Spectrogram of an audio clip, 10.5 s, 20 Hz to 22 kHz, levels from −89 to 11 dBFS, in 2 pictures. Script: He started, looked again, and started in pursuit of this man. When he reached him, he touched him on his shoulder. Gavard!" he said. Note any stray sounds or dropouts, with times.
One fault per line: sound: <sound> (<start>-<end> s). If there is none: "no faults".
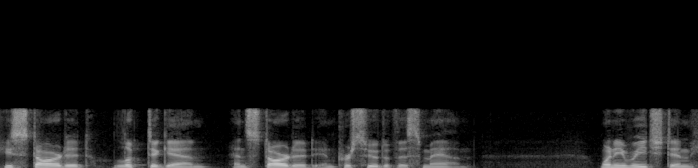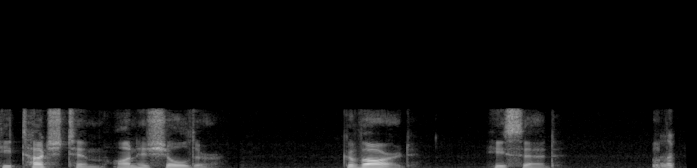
sound: laugh (10.1-10.3 s)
